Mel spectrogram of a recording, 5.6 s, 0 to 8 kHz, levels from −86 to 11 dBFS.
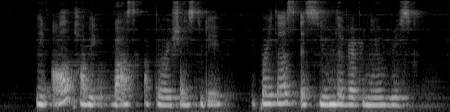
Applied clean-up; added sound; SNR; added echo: neural separator model SepFormer DNS4.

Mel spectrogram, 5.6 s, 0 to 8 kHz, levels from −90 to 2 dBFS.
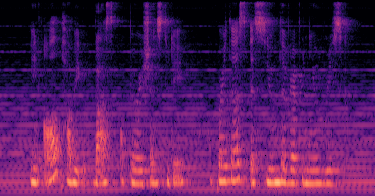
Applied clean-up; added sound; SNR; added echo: none; Organ; 16 dB; reverberation time 0.5 s.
